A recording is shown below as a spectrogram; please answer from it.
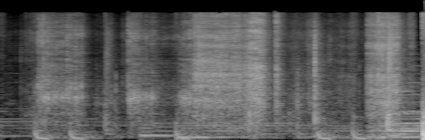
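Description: Scissors cutting through a sheet of book-cover paper, with the paper rustling and crinkling in several short spells as it is handled.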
